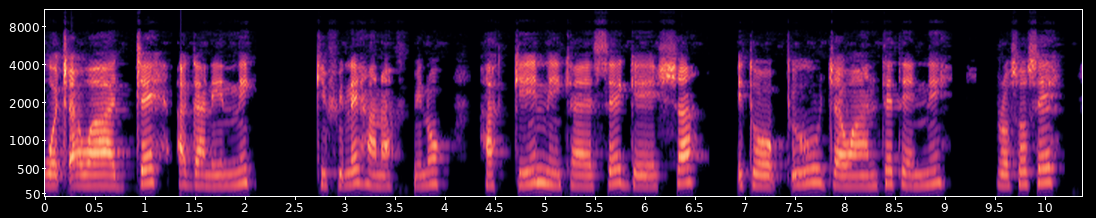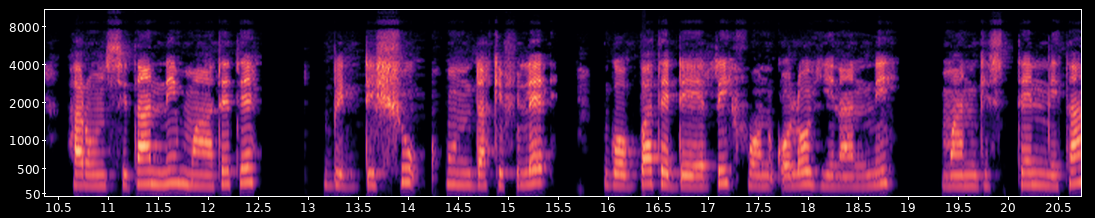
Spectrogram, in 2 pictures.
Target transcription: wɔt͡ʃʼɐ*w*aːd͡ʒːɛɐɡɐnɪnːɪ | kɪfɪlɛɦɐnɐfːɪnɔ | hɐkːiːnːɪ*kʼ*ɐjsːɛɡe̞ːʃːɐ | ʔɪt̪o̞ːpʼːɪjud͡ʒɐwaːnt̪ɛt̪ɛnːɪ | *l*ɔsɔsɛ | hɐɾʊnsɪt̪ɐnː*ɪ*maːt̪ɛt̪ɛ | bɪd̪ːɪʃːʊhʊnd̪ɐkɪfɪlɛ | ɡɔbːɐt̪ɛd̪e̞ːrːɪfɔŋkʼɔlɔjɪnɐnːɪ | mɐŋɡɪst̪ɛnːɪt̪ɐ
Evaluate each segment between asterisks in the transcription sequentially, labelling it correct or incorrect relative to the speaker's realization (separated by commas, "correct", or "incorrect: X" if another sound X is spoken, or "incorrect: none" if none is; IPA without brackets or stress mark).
correct, incorrect: k, incorrect: ɾ, correct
